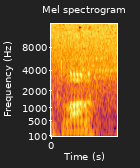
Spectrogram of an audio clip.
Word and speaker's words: Kalana: While they're heading off to Northshire, what are you doing, Kalana? – Just checking the place out.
